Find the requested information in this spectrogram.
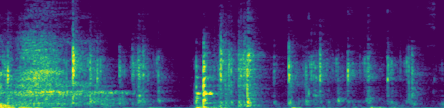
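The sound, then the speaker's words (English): Keys click quickly on a computer keyboard, many light keystrokes in an uneven rhythm with brief pauses. The typing is quiet and no one speaks over it. “And I'm typing it in the wrong place.”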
